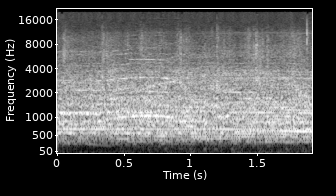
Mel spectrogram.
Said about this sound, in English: The fans booing.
